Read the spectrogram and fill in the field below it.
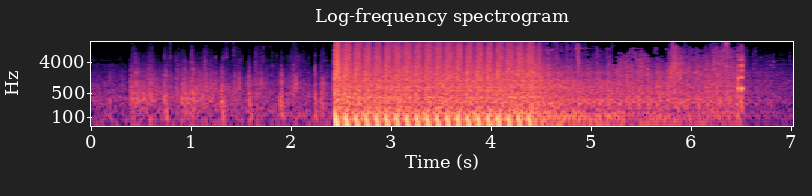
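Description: Rapid machine gun fire from a video game, fitted with a bipod, bursts in loudly and rattles continuously for about two seconds before easing into quieter mechanical clatter, with no talk.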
